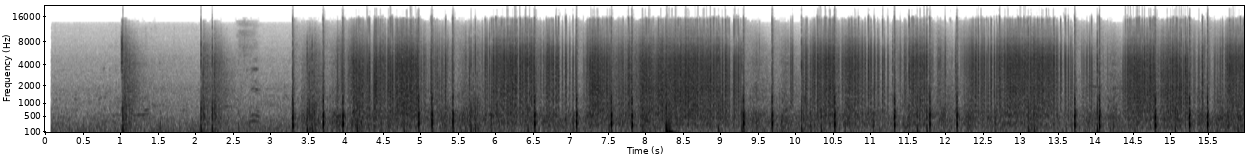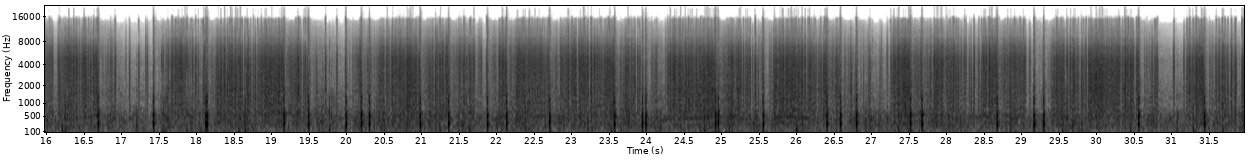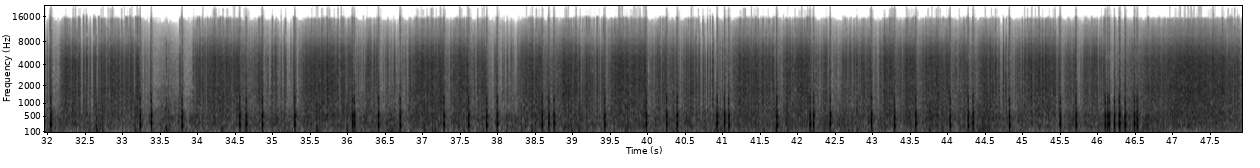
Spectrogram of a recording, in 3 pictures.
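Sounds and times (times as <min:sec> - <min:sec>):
firework shells crackling: 0:03.4 - 0:47.9
firework launch thumps: 0:07.5 - 0:09.8.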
